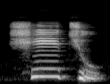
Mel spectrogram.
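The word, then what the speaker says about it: Tshechu: রিলিজিস festive সেচু যেমন ওদের তোমার ভাষার নামের মধ্যে ডি এর উচ্চারণ হয়নি এখানে ফেস্টিভালের নামের মধ্যে টি এর উচ্চারণ হবে না সেচু মেন ফিচার স্পেশাল টাইপ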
